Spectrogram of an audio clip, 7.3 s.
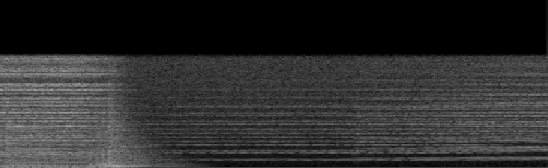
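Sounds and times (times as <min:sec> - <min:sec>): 
song: 0:00.1 - 0:02.8.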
